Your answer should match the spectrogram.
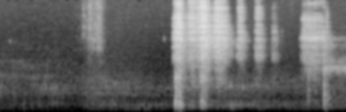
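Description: Stifled, breathy laughter: a run of short puffs of breath starting about halfway through.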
